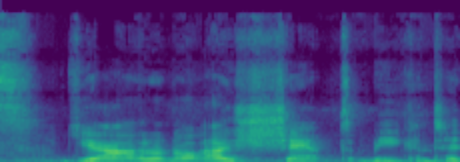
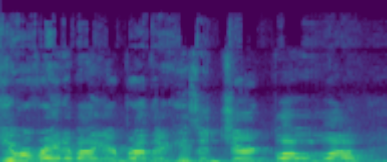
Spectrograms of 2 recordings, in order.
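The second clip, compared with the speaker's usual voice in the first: retold upset rant, higher and quick; mock upset; 6 semitones higher, 4 dB louder than usual. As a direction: imitate an upset friend venting, pitched up. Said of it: "upset visibly".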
